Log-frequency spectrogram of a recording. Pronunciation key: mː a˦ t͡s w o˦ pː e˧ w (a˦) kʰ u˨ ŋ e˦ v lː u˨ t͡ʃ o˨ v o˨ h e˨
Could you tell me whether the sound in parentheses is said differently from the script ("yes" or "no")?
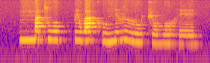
no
